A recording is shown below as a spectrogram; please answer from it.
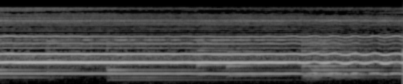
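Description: A woman's voice holding the final sung note of the song, steady at first and then with vibrato near the end, over sustained accompaniment notes.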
